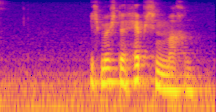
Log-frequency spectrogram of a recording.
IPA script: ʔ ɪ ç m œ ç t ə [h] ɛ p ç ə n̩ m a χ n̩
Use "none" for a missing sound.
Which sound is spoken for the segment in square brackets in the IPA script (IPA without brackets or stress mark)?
h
